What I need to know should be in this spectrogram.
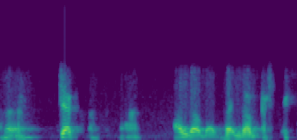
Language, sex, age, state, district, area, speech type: Kannada, female, 60+, Karnataka, Gadag, rural, conversation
